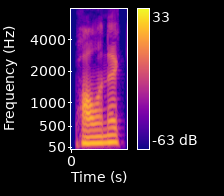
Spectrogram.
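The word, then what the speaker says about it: Palahniuk: I think it's Polonick. – Polonick, yeah, Chuck Polonick, the writer of Fight Club, the novel.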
